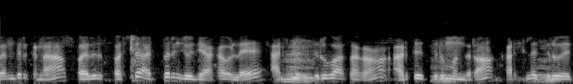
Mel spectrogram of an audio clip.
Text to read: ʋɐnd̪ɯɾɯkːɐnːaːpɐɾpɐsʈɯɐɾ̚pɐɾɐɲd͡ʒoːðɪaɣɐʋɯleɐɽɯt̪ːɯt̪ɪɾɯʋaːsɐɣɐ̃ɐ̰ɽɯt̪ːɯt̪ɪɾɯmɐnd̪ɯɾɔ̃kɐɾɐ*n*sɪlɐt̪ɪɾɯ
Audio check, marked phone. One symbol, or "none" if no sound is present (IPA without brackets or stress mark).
none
